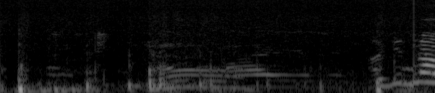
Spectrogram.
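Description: Several dull thumps, the loudest right at the start, and a distant voice calling out about a second in.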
